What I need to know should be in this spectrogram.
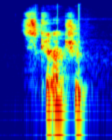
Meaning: to scratch, to make a scratch
- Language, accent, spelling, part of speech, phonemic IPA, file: French, Canada, scratcher, verb, /skʁat.ʃe/, LL-Q150 (fra)-scratcher.wav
